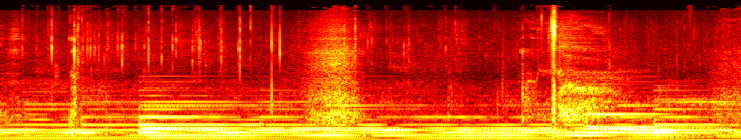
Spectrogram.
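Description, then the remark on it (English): Thin foil being peeled back from a small communion cup, with soft crinkling and a few brief scratchy bursts over a steady low hum. It's quiet, with no voices. “Jesus then took the cup and peeled back the foil.”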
